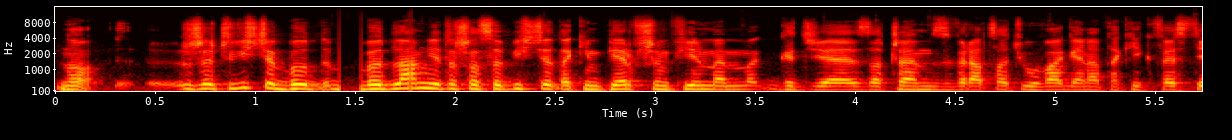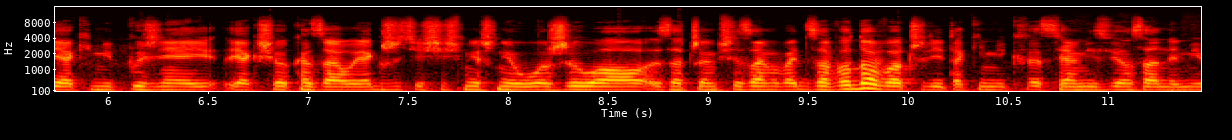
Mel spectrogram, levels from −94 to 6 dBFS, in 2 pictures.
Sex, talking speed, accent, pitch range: male, 195 wpm, native, 130-145 Hz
